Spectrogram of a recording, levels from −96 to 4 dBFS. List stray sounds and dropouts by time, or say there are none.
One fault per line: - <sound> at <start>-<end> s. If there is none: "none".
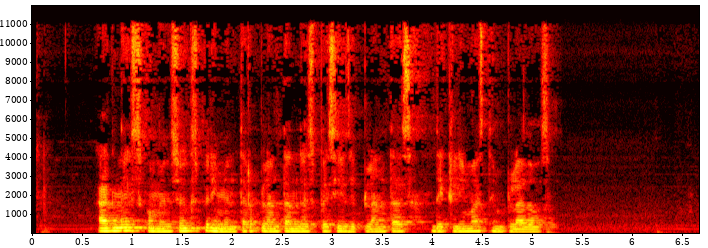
none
